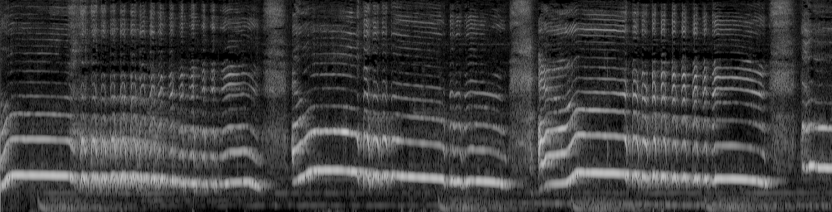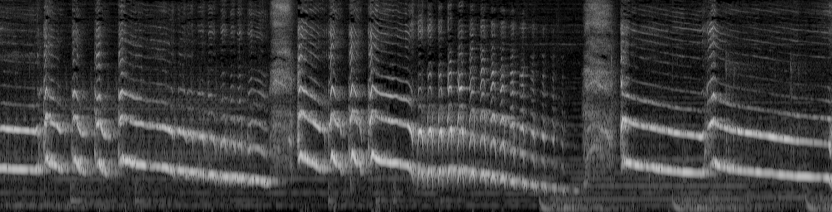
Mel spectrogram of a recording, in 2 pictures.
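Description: Loud, close vocal imitations of werewolf howls from a group during a Halloween laughter yoga session, long rising and falling wails repeated one after another for about twenty-five seconds with short gaps between them.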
